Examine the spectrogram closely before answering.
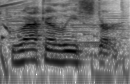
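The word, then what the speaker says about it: Lakilester: Funny enough, Lakalister's name is pretty dang hard to pronounce, but I do believe it is pronounced Lakalister. Kind of like saying Whis from Dragon Ball Super.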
